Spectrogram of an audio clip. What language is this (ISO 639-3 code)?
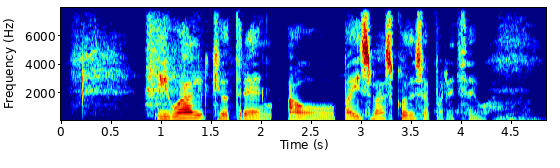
glg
